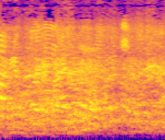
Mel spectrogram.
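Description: Chatter of several people talking over one another in an indoor hall.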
